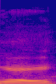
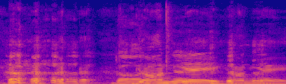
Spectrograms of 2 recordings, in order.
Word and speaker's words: Gagnier: you're an acquaintance, everything, and how I say my name is like when they're gone. Yay. You say yay. Gagnier. Gagnier.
